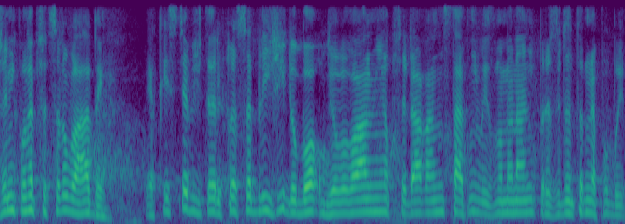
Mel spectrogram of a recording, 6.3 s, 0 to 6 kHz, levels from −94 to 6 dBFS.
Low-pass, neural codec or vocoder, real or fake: 5.4 kHz; codec, 24 kHz, 1 kbps, SNAC; fake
